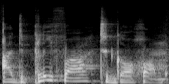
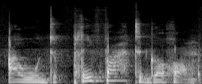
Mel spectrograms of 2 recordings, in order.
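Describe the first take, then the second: First: I would is shortened into one syllable. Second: I would is said as two full words.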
